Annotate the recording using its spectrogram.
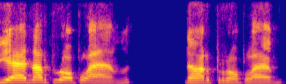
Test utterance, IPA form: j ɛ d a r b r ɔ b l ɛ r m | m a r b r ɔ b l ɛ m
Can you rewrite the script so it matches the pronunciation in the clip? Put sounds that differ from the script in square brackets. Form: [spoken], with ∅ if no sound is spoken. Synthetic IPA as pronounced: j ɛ [n] a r b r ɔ b l ɛ [∅] m | [n] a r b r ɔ b l ɛ m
